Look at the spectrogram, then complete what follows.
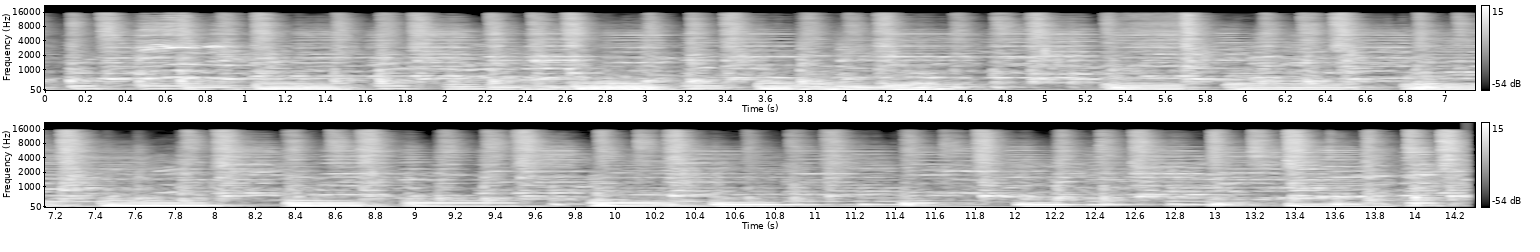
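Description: Live Colombian vallenato-style band: a button accordion plays the melody over a hand drum and a scraper keeping a steady, driving beat, with changing low bass notes underneath.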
